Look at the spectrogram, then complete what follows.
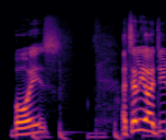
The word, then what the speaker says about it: Boise: how do you pronounce is it boys is that how you pronounce it boys i tell you i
